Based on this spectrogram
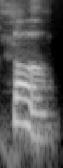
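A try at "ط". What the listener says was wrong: Bukan. Bila to dia jadi wow. To. To. Sebab dia bukan daripada kawasan mulut bibir, dia daripada kawasan lidah. Jadi bila kita kata to, okay, macam Kak Rogaya kata, kita kata to, lidah kita akan jadi macam ni.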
